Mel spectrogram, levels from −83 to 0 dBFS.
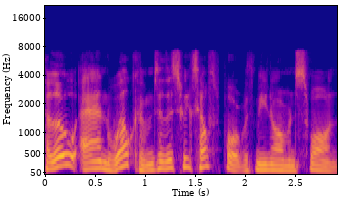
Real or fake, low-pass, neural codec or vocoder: real; 7.2 kHz; none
